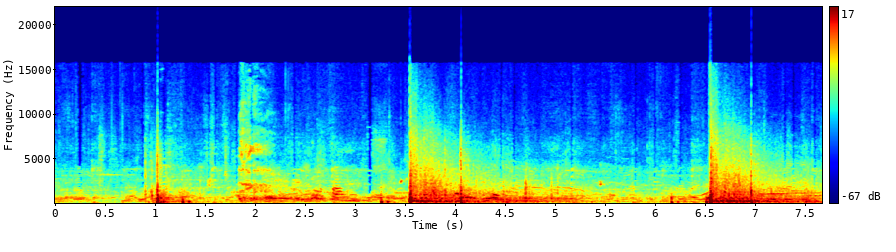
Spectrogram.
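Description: Fireworks burst with loud booms.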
